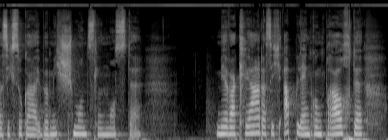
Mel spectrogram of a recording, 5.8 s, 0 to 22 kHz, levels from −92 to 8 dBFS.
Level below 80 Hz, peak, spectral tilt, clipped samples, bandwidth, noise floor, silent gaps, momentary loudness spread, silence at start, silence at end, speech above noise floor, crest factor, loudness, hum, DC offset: -42 dBFS; -10 dBFS; -4.5 dB/octave; under 0.1%; 19 kHz; -52 dBFS; none; 7 LU; 0 s; 0 s; 26 dB; 16 dB; -26 LUFS; none; under 0.1%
